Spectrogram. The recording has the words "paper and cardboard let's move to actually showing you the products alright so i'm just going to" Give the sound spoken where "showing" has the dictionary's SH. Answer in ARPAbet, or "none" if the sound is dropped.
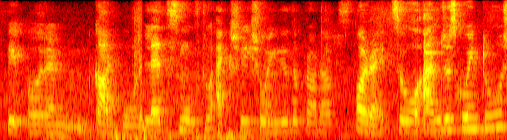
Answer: SH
